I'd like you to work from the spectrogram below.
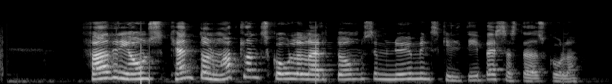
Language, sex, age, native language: Icelandic, female, 50-59, Icelandic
